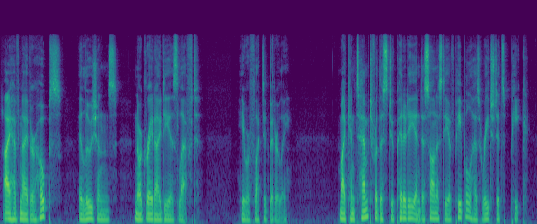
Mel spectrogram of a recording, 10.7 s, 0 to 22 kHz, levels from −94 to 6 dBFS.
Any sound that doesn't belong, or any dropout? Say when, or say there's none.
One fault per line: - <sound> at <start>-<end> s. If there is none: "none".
none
